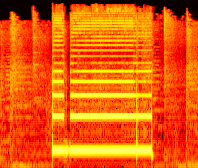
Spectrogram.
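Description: Telephone line tone as a number is dialled to get through: a single loud, steady beep lasting about one second with a brief break near its start, heard alone against a faint background.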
